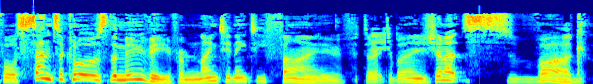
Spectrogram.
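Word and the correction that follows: Jeannot Szwarc: It's Jeno Swark.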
